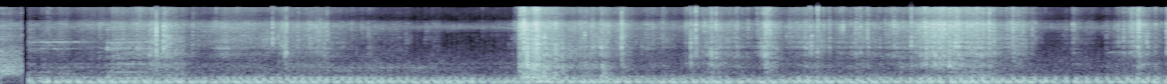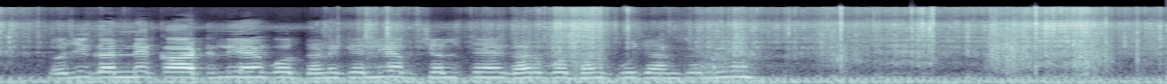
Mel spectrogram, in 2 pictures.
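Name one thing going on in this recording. Dry cane stalks rustle and crackle as they are pulled and broken.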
